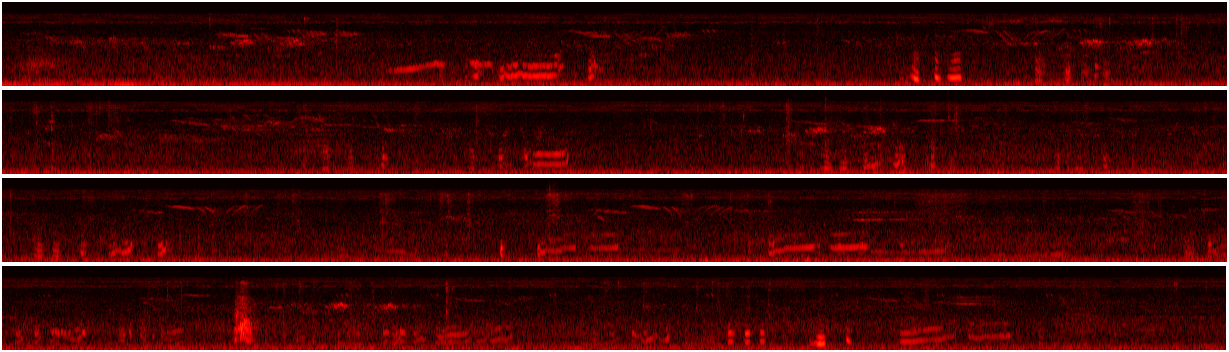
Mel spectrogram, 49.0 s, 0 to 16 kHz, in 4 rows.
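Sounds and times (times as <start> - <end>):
hens clucking: 3.8 - 6.1, 8.9 - 9.7, 10.3 - 12.0, 15.4 - 18.0, 20.1 - 30.8, 31.9 - 35.2, 35.8 - 47.7.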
